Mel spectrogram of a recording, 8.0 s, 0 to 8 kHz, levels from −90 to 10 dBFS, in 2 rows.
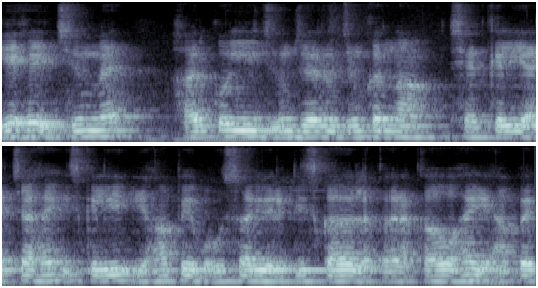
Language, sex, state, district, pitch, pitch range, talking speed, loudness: Hindi, male, Odisha, Sambalpur, 120 Hz, 120-125 Hz, 210 wpm, -14 LUFS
